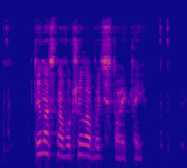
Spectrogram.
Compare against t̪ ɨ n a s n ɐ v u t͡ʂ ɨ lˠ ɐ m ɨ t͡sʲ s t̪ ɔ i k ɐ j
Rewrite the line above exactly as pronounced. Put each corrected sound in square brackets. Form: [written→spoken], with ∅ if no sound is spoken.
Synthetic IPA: t̪ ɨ n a s n ɐ v u t͡ʂ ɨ lˠ ɐ [m→b] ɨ t͡sʲ s t̪ ɔ [i→j] k ɐ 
